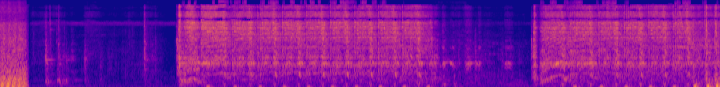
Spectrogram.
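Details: Cheap non-running riding mower started with brake pressed, in neutral: starter cranks, engine catches into quick steady putter, cuts out briefly, restarts and runs evenly; carburetor float bracket broken, so tuned with fuel cutoff valve.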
